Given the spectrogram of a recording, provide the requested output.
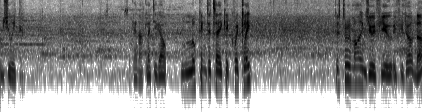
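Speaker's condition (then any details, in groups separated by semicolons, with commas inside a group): No condition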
